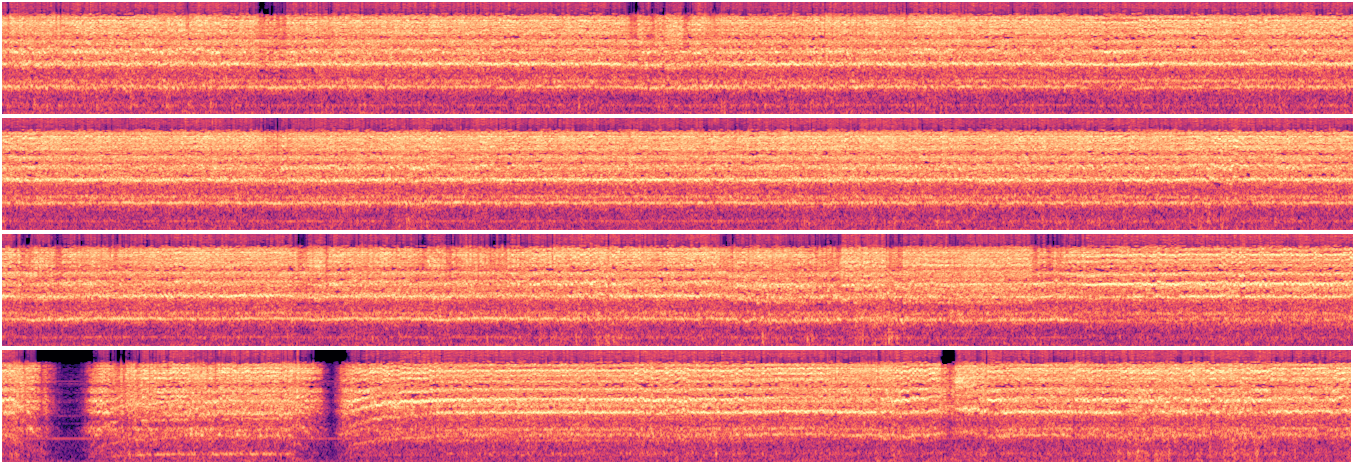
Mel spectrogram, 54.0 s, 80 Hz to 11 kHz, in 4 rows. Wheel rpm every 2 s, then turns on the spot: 240, 230, 240, 230, 230, 230, 230, 240, 230, 240, 230, 230, 230, 230, 230, 230, 230, 210, 210, 210, 120, 170, 180, 210, 230, 230, 230.
none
